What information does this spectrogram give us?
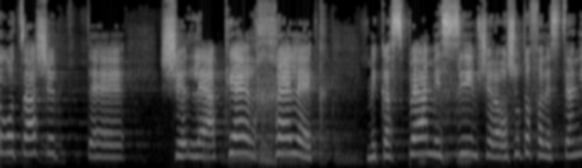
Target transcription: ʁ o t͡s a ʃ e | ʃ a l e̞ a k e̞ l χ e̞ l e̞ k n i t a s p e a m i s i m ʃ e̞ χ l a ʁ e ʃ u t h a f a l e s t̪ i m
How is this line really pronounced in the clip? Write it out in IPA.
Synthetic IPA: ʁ o t͡s a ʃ e | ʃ e l e̞ a k e̞ l χ e̞ l e̞ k m i k a s p e a m i s i m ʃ e̞ l a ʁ e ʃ u t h a f a l e s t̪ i n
